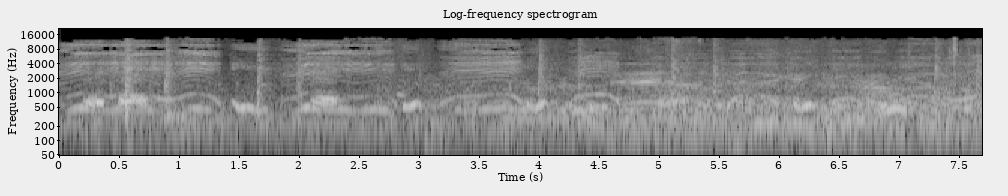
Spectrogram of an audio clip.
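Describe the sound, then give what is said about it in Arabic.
A toddler under two cries loudly on a train, with wailing sobs that rise and fall in pitch, and voices murmuring alongside. “وفي أثناء عودتهم راح الطفل سميح يبكي في القطار بشدة.”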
